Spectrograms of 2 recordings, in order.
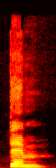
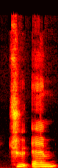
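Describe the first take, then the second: First: The vowel of "tu" is dropped, merging into "aimes". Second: The vowel of "tu" is kept before "aimes". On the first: The speaker calls it wrong. "y no es" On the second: The speaker calls it right. "por qué el chu funciona así"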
